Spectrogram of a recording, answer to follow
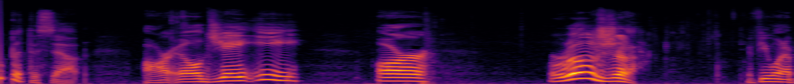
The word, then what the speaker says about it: RLJE: And it's not J-E. You don't say the J-E is J. You say it uses a J, like it's French. J. Rulje.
